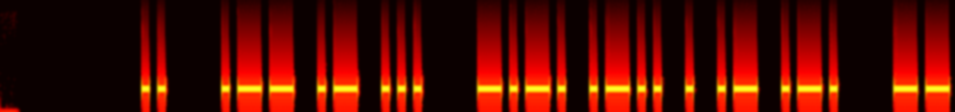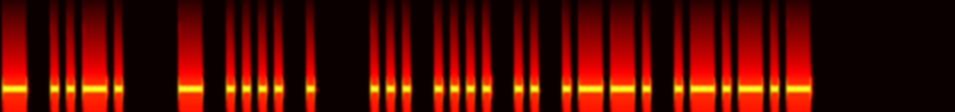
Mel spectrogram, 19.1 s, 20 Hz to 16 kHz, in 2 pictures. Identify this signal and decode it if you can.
Morse code, heard as a keyed tone, about 16 wpm, 700 Hz. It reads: I WAS CLEAR OF THE SHIP.
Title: Sentences from Top 1000 Words - Review Part 2 - 15wpm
